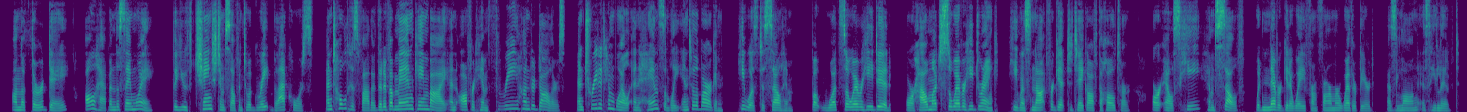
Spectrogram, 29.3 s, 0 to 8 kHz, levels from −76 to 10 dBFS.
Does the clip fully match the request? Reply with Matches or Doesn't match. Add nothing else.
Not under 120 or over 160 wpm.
Doesn't match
